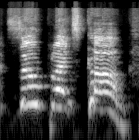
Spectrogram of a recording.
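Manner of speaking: slow, drawn-out hype shout; excited shout. Real, not acted. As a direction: call it out like a wrestling move. Hyped recap of fight.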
